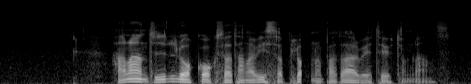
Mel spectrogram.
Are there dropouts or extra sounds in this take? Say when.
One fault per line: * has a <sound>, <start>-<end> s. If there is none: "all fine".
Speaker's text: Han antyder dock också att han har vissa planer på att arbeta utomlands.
* has a dropout, 3.0-3.1 s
